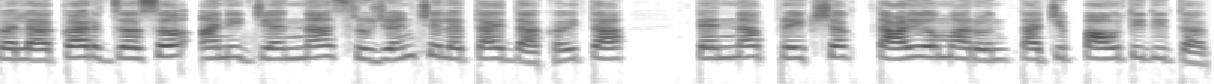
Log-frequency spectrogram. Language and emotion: Goan Konkani, neutral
